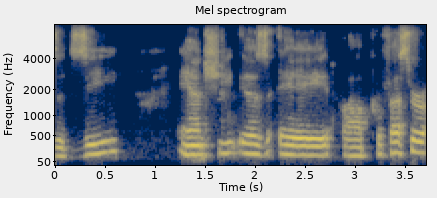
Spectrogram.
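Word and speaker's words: Sze: create it um her name again is Sarah Z she pronounces it Z and she is a professor of art at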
